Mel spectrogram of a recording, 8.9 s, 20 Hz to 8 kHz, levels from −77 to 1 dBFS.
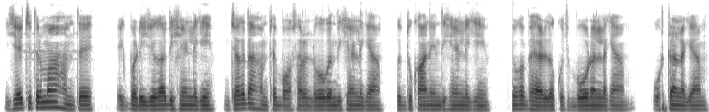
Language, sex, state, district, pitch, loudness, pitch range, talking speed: Hindi, male, Uttarakhand, Uttarkashi, 105 Hz, -19 LUFS, 105-110 Hz, 175 wpm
